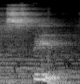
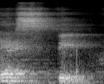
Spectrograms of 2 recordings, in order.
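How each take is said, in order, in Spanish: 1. La palabra empieza directamente con el sonido s. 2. Hay una vocal e extra antes de la s. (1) "le vamos a ahorrar la E" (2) "No vamos a decir steep"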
